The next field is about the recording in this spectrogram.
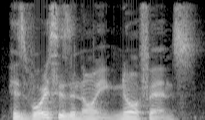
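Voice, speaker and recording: A man's voice: medium pitch, animated, moderate pace, a little mellow, lightly acted. A man with a Pakistani accent voicing blunt, dismissive adult male internet commenters. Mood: snarky.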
